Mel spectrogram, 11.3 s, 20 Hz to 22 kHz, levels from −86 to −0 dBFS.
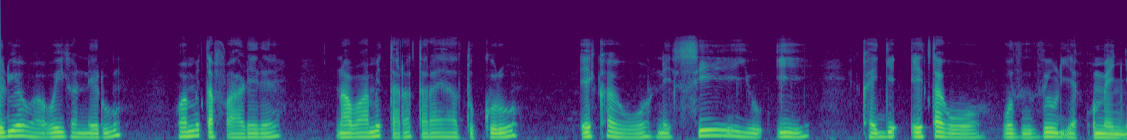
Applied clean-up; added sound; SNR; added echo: none; none; none; none.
